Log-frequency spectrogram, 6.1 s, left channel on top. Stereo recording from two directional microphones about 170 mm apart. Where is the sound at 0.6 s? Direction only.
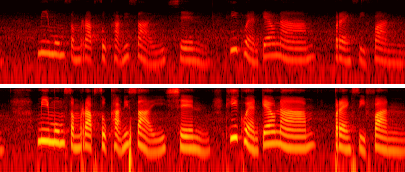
60° right (ahead or behind).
